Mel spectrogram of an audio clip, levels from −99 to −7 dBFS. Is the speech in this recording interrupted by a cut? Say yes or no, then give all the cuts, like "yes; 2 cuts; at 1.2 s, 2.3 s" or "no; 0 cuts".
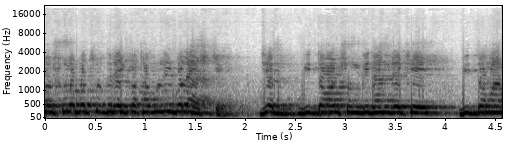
no; 0 cuts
